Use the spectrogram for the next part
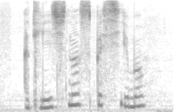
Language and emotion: Russian, positive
